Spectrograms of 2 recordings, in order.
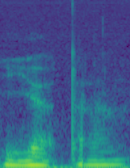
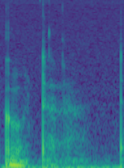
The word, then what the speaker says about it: Götaland: And when the letter G precedes that letter, it's often pronounced J. So it's Götaland instead of Gotaland.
